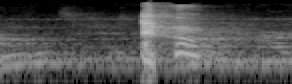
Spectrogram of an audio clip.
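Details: A young child gives a single short, sharp fake cough on request, a voluntary imitation rather than an illness cough.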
